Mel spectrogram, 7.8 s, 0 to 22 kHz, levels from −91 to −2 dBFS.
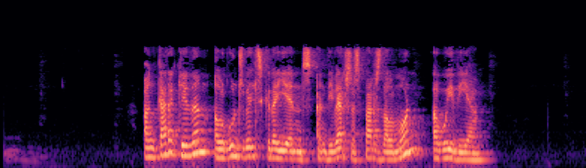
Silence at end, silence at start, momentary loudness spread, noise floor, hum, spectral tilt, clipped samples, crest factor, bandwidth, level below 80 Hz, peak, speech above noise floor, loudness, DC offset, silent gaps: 1.3 s; 1.9 s; 6 LU; -74 dBFS; none; -4.5 dB/octave; under 0.1%; 18 dB; 8.4 kHz; -58 dBFS; -2 dBFS; 56 dB; -18 LUFS; under 0.1%; none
